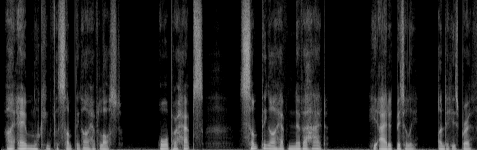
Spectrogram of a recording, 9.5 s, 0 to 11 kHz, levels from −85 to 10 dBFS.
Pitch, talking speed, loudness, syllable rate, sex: 105 Hz, 125 wpm, -25 LUFS, 4.8 syllables/s, male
